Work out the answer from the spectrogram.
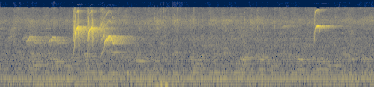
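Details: Cinereous tit delivering a sharp 'tembakan' phrase as a lure for other birds to sing: three crisp high notes in quick succession, then a single thin note after a short gap.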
